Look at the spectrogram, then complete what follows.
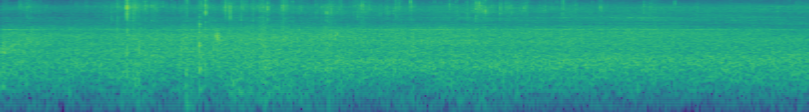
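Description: Steady hiss of blizzard wind and blowing snow, an even noise with a few faint ticks.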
